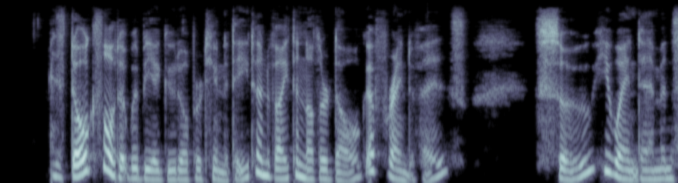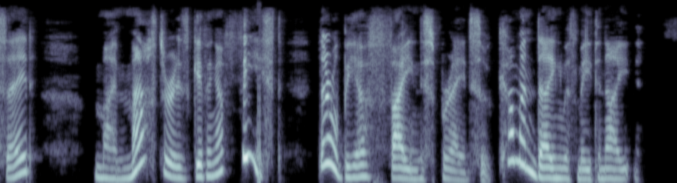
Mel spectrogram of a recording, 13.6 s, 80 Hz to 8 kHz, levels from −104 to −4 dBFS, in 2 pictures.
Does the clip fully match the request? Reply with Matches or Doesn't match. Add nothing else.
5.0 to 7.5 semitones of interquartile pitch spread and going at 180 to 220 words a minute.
Matches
